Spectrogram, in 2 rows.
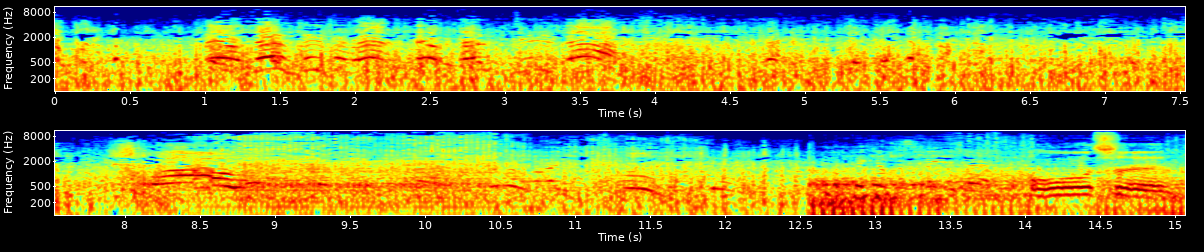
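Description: Heavy wind buffeting the microphone over a small 100cc petrol go-kart engine running at speed, with whoops and laughter from the riders. The rumble grows louder near the end.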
